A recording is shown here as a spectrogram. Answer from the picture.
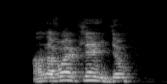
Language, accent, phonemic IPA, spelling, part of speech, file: French, Canada, /ɑ̃.n‿a.vwaʁ plɛ̃ l(ə) do/, en avoir plein le dos, verb, LL-Q150 (fra)-en avoir plein le dos.wav
- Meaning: 1. to be extenuated by or after a hard manual work 2. to be sick to death of, to be fed up to the back teeth with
